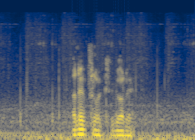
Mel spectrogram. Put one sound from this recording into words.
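A sword swings through the air with a swoosh.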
